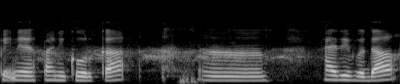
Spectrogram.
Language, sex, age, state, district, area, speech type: Malayalam, female, 18-30, Kerala, Kottayam, rural, spontaneous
